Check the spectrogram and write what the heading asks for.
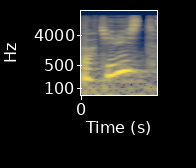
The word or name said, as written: artiviste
